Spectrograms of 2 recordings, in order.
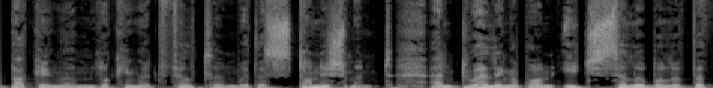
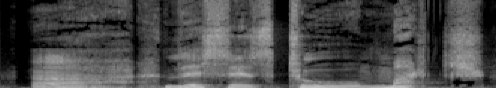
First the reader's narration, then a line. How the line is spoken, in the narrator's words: cried Buckingham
